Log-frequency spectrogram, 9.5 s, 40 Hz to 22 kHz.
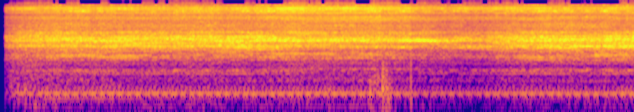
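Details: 1999 Toyota Tacoma 3RZ-FE petrol engine at idle: steady high whine riding over the low engine hum; owner asks what the whine is.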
